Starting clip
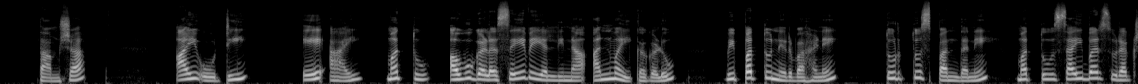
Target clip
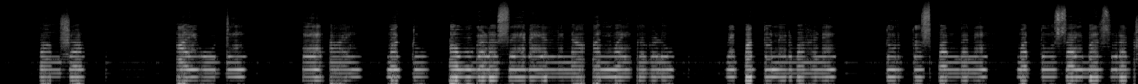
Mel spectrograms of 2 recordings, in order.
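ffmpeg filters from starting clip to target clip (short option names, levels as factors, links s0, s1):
-filter_complex "[0:a]aeval=exprs='val(0)*sin(2*PI*960*n/s)':c=same,afftfilt=real='hypot(re,im)*cos(PI*b)':imag='0':win_size=512:overlap=0.75,asplit=2[s0][s1];[s1]asetrate=22050,aresample=44100,atempo=2,volume=0.501[s2];[s0][s2]amix=inputs=2:normalize=0"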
